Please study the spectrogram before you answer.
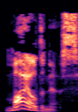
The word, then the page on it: mildness: British English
